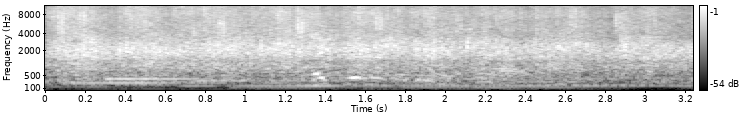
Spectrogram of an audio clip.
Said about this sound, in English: Let's continue to clap our hands unto the Lord and give him praise today.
